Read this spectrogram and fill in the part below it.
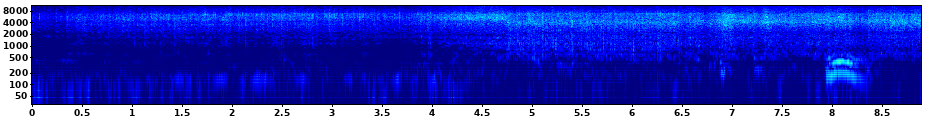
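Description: Steady sizzling of jukti flowers frying in hot oil, a continuous bright hiss that swells slightly louder midway, with a brief faint voice-like sound near the end.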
